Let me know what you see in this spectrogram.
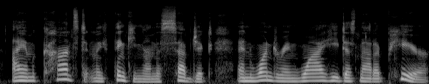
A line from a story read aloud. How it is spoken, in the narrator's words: I answered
